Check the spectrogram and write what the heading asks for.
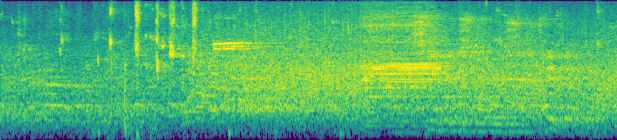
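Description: A basketball bounced on the hardwood court in a large arena, with several sharp bounces in the first two seconds, over steady crowd noise. Voices rise from the crowd about halfway through, around a made free throw.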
